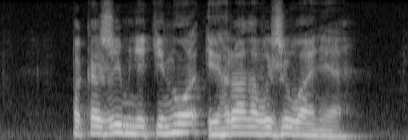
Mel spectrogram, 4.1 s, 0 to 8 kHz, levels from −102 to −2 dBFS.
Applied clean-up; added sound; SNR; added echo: none; none; none; none.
